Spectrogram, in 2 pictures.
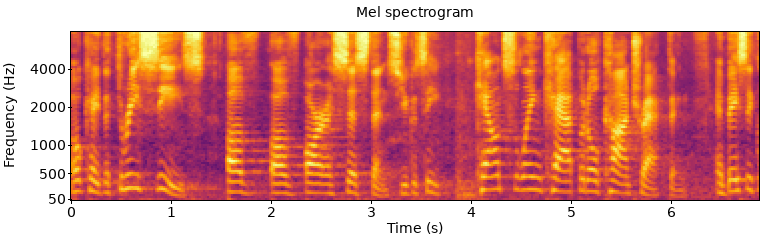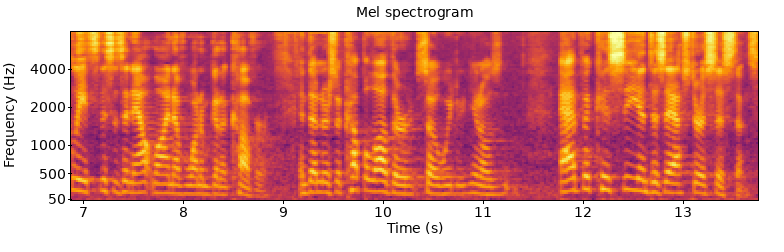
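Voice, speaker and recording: A high-pitched man with an American accent, fairly quick and with lively intonation. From New Jersey. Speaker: small business agency representative. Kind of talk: seminar presentation. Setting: church hall with audience. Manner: fast.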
